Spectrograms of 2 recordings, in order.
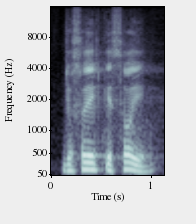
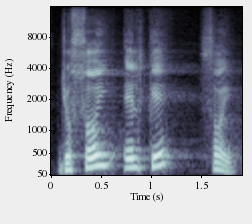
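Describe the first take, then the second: First: Said in the usual way. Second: "Yo soy el que soy" drawn out very slowly, each word weighted, falling on "soy"; slow solemn emphasis. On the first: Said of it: "yo soy el que seré". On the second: Shown as a demonstration. Preacher quoting God's name to the congregation, slow and solemn. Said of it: "que siempre es".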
